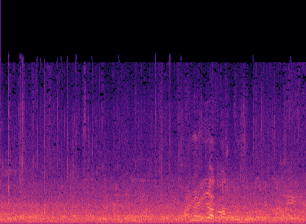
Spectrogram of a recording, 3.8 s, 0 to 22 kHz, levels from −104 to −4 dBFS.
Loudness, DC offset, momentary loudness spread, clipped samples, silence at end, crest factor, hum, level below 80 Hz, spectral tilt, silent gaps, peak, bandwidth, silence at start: -32 LUFS; under 0.1%; 7 LU; under 0.1%; 0 s; 18 dB; none; -68 dBFS; -4 dB/octave; none; -14 dBFS; 16.5 kHz; 0 s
